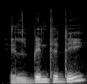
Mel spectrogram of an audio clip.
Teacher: the little helping vowel tends to creep in, because when you think about it, bint is n t, di is d, so we've got three together. Il bint di?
